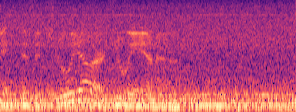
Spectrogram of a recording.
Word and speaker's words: Juliana: Wait, now, am I pronouncing that right? Is it Julia or Juliana? I'd say it's Juliana, but...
